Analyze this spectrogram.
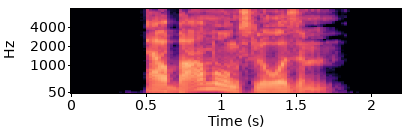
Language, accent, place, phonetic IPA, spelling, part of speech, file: German, Germany, Berlin, [ɛɐ̯ˈbaʁmʊŋsloːzm̩], erbarmungslosem, adjective, De-erbarmungslosem.ogg
- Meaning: strong dative masculine/neuter singular of erbarmungslos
